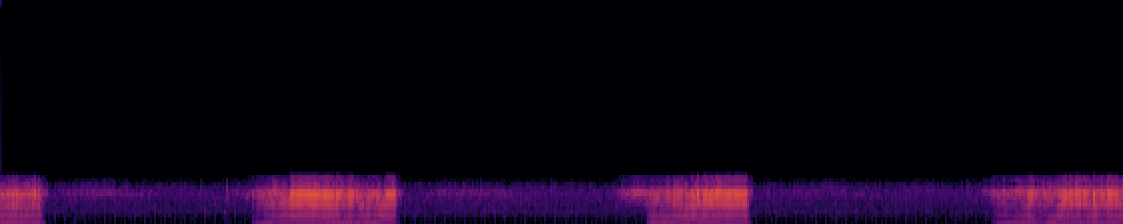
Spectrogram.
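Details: Female cat napping: loud rattling snores on each breath, about three in eleven seconds, with quiet pauses between; snoring.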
